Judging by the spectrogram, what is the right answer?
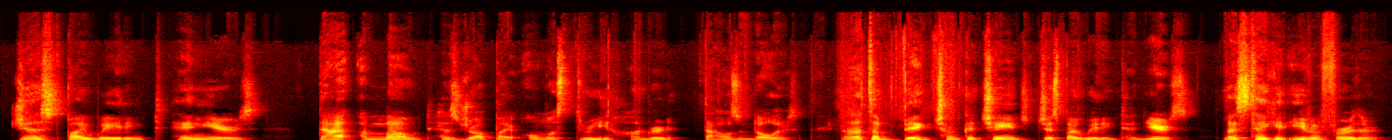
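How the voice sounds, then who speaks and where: A man in the finance industry talks viewers through common money mistakes in a steady, friendly way. His voice sits at a middle pitch with a dark, relaxed warmth. He explains each point patiently, like a one-on-one advice session. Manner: friendly explanatory, walks through numeric examples. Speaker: financial advisor. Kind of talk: direct-to-camera advice video.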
